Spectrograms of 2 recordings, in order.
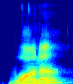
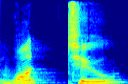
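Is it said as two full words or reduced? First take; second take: reduced; full. First: It is reduced and run together quickly. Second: Both words are said fully and separately. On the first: "it sounds like wanna" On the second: "Not want to"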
